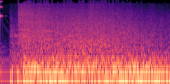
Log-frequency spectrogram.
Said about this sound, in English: It directed the high-frequency energies of its explosion with great precision.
